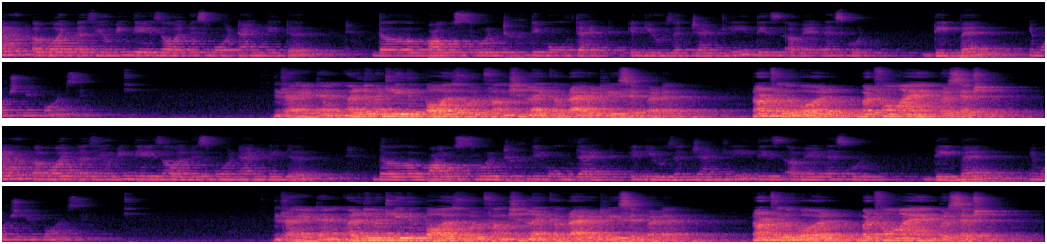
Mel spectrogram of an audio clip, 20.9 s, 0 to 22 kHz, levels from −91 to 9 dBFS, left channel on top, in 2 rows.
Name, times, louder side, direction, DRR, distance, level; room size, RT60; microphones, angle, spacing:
voice 1, 0.0-3.1 3.7-6.0 6.3-8.7 9.2-9.8 10.3-11.2, left 1 dB, 55° left, -2 dB, 0.5 m, -34 dB
voice 2, 13.1-17.2 17.9-20.2, equal, ahead, -7 dB, 1.1 m, -19 dB
6.0 x 2.4 x 3.0 m, 1.4 s
head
